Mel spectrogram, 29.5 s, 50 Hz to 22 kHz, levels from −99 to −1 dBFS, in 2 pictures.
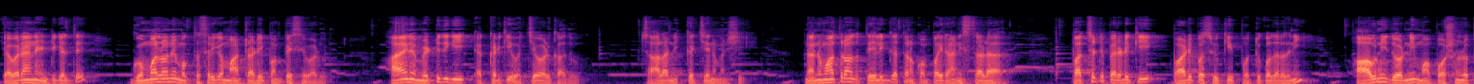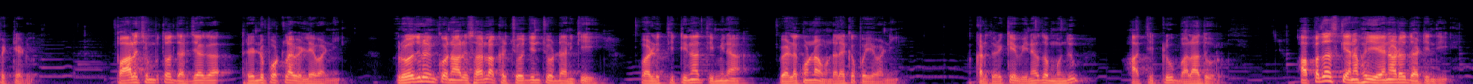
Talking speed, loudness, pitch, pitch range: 120 wpm, -27 LUFS, 120 Hz, 105-140 Hz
